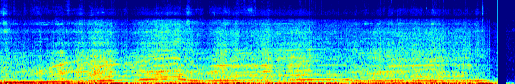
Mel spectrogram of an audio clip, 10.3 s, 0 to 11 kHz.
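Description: Mazda MPV Turbo with a four-speed automatic accelerating hard from 0 to 100 km/h, engine droning loud and rising in pitch, dipping at gear changes, heard from inside the cabin for about ten seconds.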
